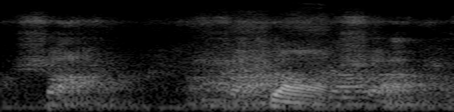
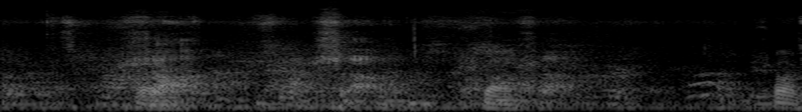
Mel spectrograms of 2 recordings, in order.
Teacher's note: It's sort of halfway between an S and an SH sound. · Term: Klingon S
